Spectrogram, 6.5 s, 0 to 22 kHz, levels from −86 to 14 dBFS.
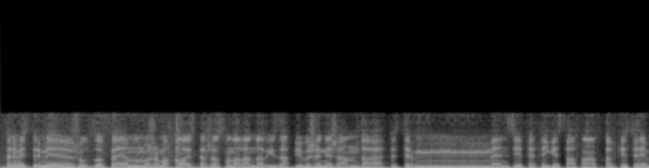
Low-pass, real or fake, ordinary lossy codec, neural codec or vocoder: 7.2 kHz; fake; MP3, 64 kbps; codec, 16 kHz in and 24 kHz out, 1 kbps, XY-Tokenizer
